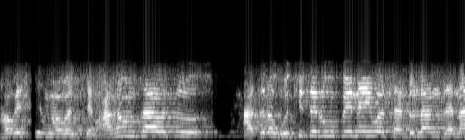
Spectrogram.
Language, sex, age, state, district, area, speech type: Sanskrit, male, 30-45, Telangana, Medak, rural, conversation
